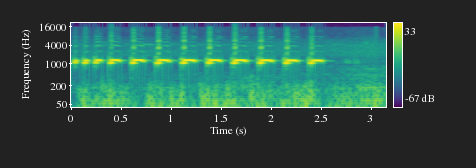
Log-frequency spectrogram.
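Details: Zebra dove female calling to a male, with a big-voiced local male answering back. Clear hooting notes repeat about four times a second in a steady even series, then stop. A low rumbling background sits underneath.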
